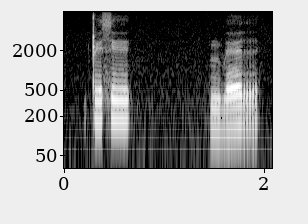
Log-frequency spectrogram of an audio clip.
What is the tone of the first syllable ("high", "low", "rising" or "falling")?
rising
